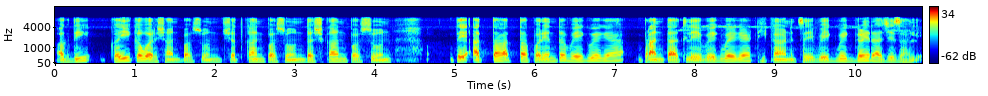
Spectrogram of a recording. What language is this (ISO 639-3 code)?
mar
